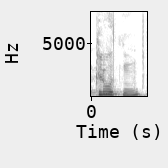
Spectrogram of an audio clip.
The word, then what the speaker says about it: Gluten: Das ist, im Duden steht, soweit ich weiß, Gluten, aus dem Grund, dass sehr viele wissenschaftliche Begriffe auf diese betonte letzte Silbe enden.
